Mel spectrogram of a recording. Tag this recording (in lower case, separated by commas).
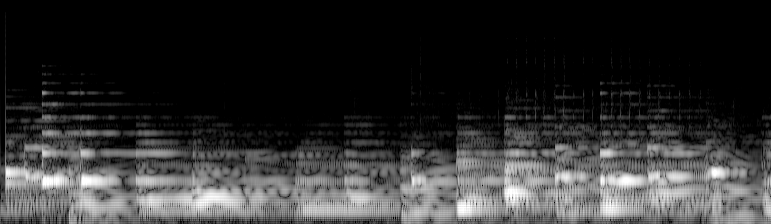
piano, classical music, music, musical instrument, keyboard (musical)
